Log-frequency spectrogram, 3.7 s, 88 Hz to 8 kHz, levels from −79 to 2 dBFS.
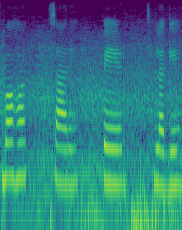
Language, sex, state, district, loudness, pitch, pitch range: Hindi, female, Chandigarh, Chandigarh, -17 LUFS, 215 Hz, 205-230 Hz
